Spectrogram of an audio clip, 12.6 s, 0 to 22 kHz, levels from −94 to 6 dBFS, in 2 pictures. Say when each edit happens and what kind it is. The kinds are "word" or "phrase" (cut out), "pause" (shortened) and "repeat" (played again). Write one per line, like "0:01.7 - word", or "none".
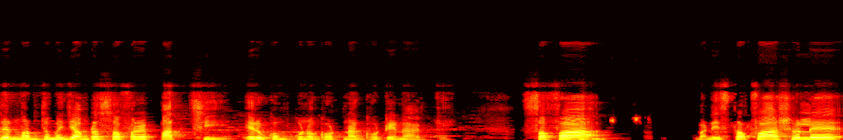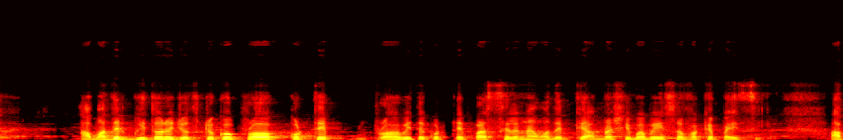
none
